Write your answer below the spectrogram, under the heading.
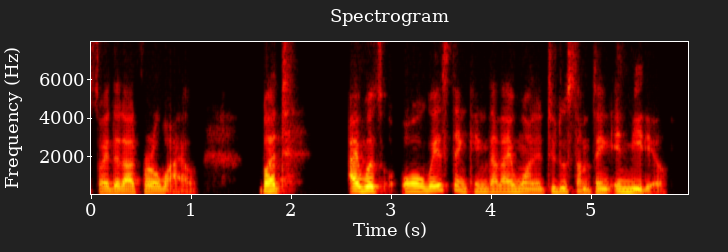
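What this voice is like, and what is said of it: Trinidadian accent. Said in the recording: “my Trinidad accent,... apparently I spoke a little clearer”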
